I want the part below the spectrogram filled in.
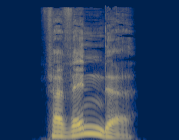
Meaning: inflection of verwenden: 1. first-person singular present 2. first/third-person singular subjunctive I 3. singular imperative
- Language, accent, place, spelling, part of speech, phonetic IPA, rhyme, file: German, Germany, Berlin, verwende, verb, [fɛɐ̯ˈvɛndə], -ɛndə, De-verwende.ogg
